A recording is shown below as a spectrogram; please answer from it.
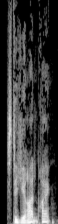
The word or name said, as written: STIKIRENDDRENG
